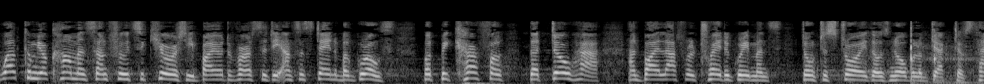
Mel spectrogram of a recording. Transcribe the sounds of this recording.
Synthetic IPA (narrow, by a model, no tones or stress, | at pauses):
wɛlˠkə̃mjə˞kʰɑmɛ̃ntsn̩fuːd̥sɨkʰj̥ʊːɹɪɾibaɪodaɪvɜ˞sɨɾiʔə̰̃nsəstẽɪ̃nəbəlˠɡɹoʊθb̥ʌt̚b̥ikʰɛɹfəlˠ | ðət̚d̥oʊɦəə̃nbaɪlaɾəɹəlˠtʰɹ̥eɪɾəɡɹĩmə̃ntsd̥õʊ̃nd̥ɪstɹ̥ɔɪðoʊznoʊbələb̚d͡ʒɛk̚tɪvz̥θæ̃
